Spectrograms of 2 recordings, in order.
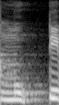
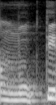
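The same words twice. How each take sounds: First: मुक्ति said as "muk-Ti" with retroflex T; hard retroflex T in मुक्ति, like Metcalfe's; altered mnemonic pronunciation. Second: Said in the usual way. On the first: Shown as a demonstration. Teacher gives students a memory trick, मुक्ति with retroflex T. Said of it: "मुक्ति पढ़ना". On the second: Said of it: "मुक्ति नहीं पढ़ना, मुक्ति पढ़ना".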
